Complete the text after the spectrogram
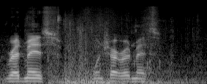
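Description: Gunfire bursts out rapidly.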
